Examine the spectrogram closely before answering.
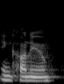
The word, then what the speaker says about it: INCONNU: name of your thing did I pronounce that correctly inonu yep Inu how how long did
